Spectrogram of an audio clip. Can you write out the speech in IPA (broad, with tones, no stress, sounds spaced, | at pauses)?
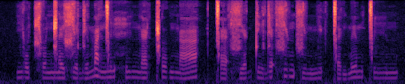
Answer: j o˨ t͡ɕʰ ɤ˨ ŋ͡ǁ ɛ˨ ɕ e˨ d e˨˦ m a˨ ŋ͡ǀ i˧ h i˧ ŋ æ˧ ǁ o˧ ɡ ŋ a˨˦ | ǀ æ˨ ʔ sʲ a˨˦ ɡ t i˨ d ɛ˦ ʔ sʲ o˦ ŋ sʲ u˨ m nʲ e˧ ʔ ǀ ɛ˨ ɡ m e˦ m ǀ i˧ m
